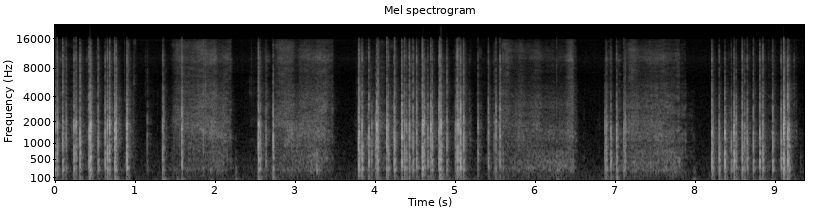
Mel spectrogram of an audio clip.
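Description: Long acrylic nails on both hands tap and scratch rapidly across the lid of a large, hollow, glossy white Jimmy Choo cardboard shoe box with silver lettering, lying flat. Bursts of sharp, bright clicking taps alternate with stretches of steady, hissy scratching, with almost no low-end thud.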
